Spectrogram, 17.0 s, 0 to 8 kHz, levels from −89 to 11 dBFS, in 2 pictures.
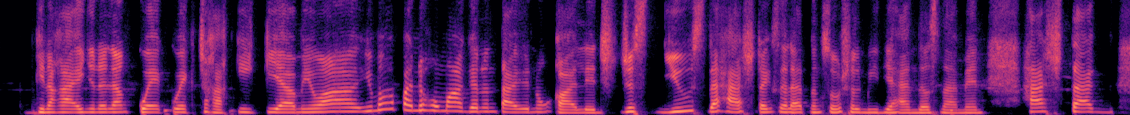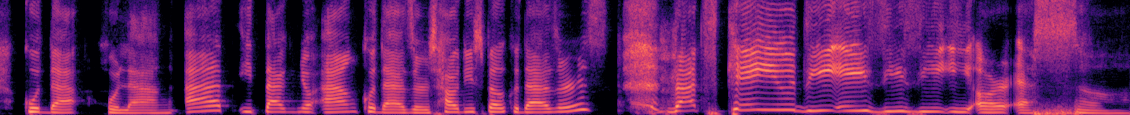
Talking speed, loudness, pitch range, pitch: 150 wpm, -19 LUFS, 215-270 Hz, 240 Hz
